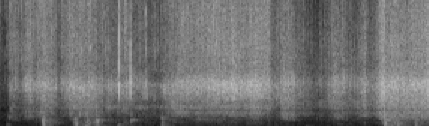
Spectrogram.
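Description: Tissue paper rustling and crinkling as it is pulled out of a paper gift bag, with a few soft handling knocks, the clearest near the end.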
